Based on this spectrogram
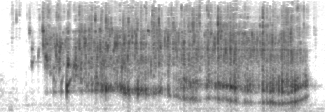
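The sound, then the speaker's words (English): Stella Rosa Stella Peach wine, a low-alcohol peach wine, pours steadily into a glass for about three seconds, a continuous gurgling splash whose pitch rises slightly as the glass fills, then stops abruptly. “So we're going to go ahead and pour me a little something.”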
